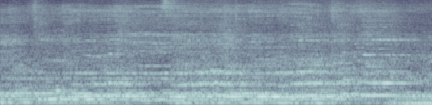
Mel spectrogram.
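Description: Music of several voices singing together in a choir, holding long notes.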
